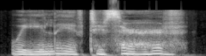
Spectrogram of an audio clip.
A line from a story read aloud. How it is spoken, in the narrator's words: murmured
